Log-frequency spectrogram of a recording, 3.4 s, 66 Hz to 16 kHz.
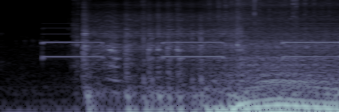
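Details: Jeep with crank-no-start after a blown fuse 11 (PCM/ECM) was found and replaced: a warning chime beeps, the starter turns briefly and the engine catches into a steady, even idle; starts normally, though the gauges still don't work.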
